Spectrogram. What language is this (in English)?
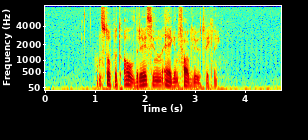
Norwegian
